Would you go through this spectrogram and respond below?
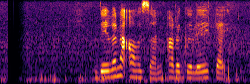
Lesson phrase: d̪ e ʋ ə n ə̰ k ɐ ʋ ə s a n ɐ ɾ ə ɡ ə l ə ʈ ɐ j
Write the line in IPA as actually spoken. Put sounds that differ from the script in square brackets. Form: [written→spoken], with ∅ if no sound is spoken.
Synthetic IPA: d̪ e ʋ ə n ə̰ [k→ʔ] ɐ ʋ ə s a n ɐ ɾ ə ɡ ə l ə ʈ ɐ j

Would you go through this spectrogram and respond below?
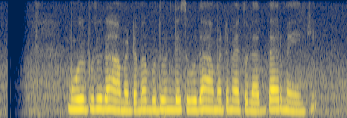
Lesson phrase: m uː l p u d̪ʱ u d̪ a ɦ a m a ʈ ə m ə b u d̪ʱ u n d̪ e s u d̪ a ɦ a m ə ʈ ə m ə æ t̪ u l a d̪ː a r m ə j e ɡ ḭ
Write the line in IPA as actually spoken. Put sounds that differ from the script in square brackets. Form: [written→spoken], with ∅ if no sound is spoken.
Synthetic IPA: m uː l [p→b] u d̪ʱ u d̪ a ɦ a m [a→ə] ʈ ə m ə b u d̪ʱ u n d̪ e s u d̪ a ɦ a m ə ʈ ə m ə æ t̪ u l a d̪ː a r m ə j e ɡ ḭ

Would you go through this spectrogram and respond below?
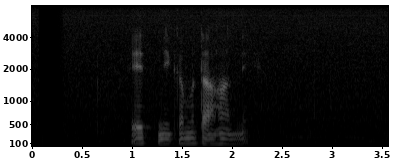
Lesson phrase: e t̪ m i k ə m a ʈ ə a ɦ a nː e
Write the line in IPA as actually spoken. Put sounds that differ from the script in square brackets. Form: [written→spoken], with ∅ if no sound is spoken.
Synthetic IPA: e t̪ [m→n] i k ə m [a→ə] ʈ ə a ɦ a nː e

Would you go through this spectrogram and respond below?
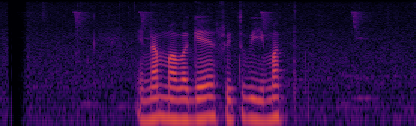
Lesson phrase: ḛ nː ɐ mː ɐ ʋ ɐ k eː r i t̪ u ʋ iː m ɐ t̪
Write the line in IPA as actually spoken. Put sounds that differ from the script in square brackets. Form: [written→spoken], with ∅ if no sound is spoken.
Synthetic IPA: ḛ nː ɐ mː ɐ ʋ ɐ [k→ɡ] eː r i t̪ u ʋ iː m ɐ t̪

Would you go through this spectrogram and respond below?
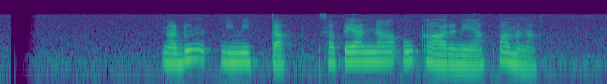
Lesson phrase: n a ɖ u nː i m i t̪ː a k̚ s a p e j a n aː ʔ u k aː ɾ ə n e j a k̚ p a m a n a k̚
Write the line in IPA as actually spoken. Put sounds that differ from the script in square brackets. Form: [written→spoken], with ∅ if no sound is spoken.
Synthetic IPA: n a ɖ u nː i m i t̪ː a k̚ s a p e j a [n→nː] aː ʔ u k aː ɾ ə n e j a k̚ p a m [a→ə] n a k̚

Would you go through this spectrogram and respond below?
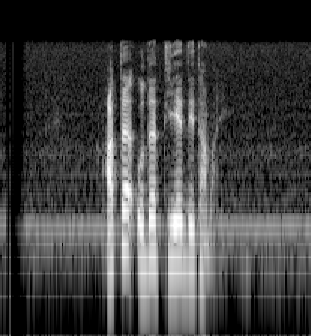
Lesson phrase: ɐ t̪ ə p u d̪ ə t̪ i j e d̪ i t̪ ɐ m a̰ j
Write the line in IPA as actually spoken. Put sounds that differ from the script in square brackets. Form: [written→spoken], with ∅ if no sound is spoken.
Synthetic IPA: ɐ t̪ ə [p→ʔ] u d̪ ə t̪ i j e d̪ i t̪ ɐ m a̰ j

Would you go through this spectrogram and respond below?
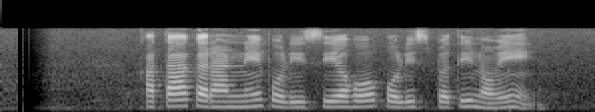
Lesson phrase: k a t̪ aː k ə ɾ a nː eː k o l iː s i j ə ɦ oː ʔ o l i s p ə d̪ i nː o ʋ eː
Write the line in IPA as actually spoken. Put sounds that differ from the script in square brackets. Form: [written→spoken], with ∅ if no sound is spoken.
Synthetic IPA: k a t̪ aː k ə ɾ a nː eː [k→p] o l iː s i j ə ɦ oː [ʔ→p] o l i s p ə [d̪→t̪] i [nː→n] o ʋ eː

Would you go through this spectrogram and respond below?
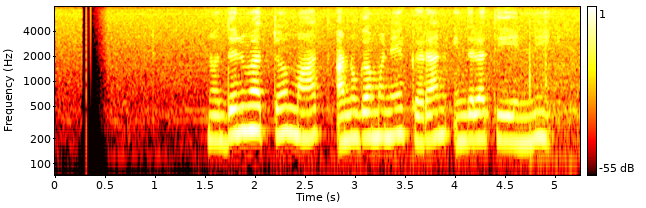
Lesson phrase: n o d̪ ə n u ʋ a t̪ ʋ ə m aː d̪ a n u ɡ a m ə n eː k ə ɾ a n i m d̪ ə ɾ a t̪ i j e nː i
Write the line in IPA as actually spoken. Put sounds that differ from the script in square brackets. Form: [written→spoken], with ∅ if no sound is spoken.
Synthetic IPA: n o d̪ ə n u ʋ a t̪ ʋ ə m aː [d̪→t̪] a n u ɡ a m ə n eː k ə ɾ a n i [m→n] d̪ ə [ɾ→l] a t̪ i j e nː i

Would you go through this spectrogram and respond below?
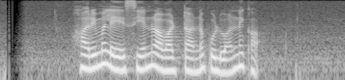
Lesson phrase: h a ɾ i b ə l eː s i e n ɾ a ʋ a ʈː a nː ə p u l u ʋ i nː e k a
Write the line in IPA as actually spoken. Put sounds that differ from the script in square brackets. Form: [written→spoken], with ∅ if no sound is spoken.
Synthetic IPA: h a ɾ i [b→m] ə l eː s i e n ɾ a ʋ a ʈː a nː ə p u l u ʋ [i→a] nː e k a

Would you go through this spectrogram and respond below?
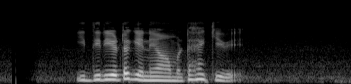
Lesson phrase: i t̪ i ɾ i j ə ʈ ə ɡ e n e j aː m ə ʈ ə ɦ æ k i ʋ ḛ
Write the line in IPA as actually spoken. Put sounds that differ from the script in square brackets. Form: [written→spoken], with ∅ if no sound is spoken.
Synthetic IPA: i [t̪→d̪] i ɾ i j ə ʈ ə ɡ e n e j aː m ə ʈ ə ɦ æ k i ʋ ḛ

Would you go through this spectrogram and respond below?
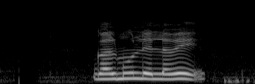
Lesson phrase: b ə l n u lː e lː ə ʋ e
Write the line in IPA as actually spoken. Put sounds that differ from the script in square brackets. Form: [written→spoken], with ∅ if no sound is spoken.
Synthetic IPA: [b→ɡ] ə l [n→m] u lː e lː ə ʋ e

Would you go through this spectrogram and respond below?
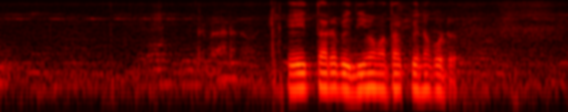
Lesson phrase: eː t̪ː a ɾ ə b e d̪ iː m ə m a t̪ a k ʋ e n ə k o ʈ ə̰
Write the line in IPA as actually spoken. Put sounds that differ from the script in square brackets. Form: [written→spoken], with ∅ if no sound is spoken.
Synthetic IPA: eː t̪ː a ɾ ə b e d̪ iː m ə m a t̪ a k ʋ e n ə k o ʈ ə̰

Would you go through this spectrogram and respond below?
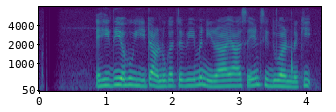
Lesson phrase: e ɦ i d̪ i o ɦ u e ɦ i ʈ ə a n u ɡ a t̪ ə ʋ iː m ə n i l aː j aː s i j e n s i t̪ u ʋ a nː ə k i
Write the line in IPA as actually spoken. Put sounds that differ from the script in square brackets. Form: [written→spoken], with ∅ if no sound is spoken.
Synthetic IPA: e ɦ i d̪ i o ɦ u [e→i] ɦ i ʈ ə a n u ɡ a t̪ ə ʋ iː m ə n i [l→ɾ] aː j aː s [i→e] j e n s i [t̪→d̪] u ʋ a nː ə k i

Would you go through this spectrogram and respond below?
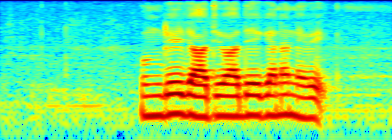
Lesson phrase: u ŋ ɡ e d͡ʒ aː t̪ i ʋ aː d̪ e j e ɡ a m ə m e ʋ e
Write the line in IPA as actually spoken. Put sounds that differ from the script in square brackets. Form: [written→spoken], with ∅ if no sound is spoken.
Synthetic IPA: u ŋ ɡ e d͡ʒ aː t̪ i ʋ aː d̪ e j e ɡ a [m→n] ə [m→n] e ʋ e

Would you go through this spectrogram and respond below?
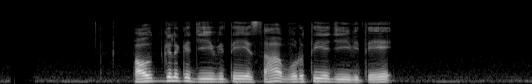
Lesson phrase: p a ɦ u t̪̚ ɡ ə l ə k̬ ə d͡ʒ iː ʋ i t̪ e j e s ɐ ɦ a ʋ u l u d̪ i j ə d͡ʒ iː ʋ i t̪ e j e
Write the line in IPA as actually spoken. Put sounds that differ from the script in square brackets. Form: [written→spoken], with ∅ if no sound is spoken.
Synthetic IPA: p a [ɦ→∅] u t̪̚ ɡ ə l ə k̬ ə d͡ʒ iː ʋ i t̪ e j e s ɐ ɦ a ʋ u [l→ɾ] u [d̪→t̪] i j ə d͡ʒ iː ʋ i t̪ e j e

